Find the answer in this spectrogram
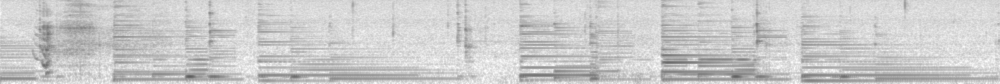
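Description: Acoustic guitar, capoed, playing a slow picked chord progression: each chord rings out and fades, with a new chord about every one and a half seconds.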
